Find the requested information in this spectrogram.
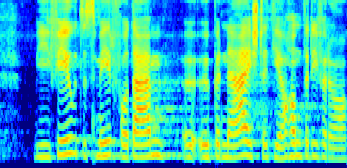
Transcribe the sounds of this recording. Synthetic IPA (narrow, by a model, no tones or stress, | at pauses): ʋifɪːld̥̪ɑsmɪːɾfɔd̪æmʔʉbəɾnæːɪʃd̥ɛd̥iɑnd̪əɾifɾɑː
